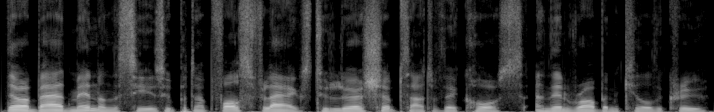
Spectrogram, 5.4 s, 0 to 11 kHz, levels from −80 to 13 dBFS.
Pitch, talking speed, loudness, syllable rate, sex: 125 Hz, 290 wpm, -18 LUFS, 5.8 syllables/s, male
